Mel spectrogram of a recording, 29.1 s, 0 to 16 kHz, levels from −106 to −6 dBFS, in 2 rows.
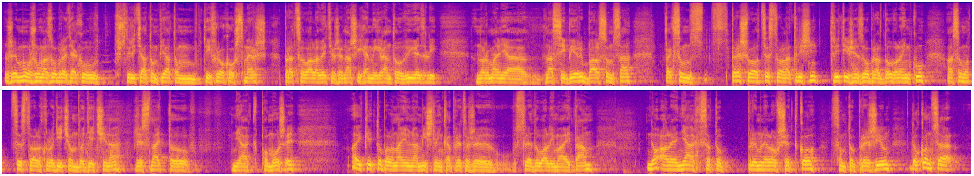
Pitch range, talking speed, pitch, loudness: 120-140 Hz, 135 wpm, 125 Hz, -17 LUFS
